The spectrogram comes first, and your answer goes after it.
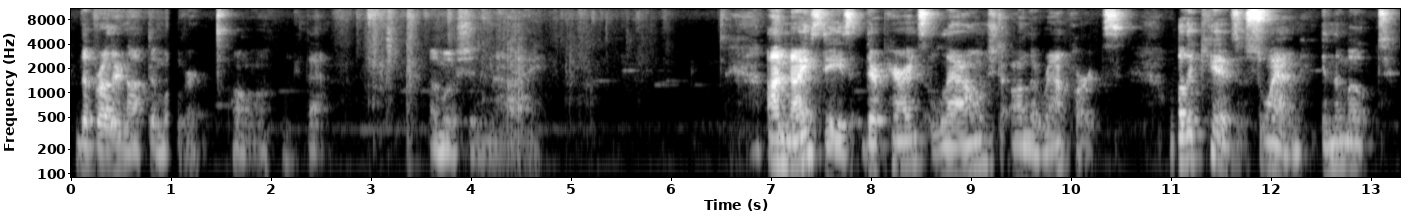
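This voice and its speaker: A man hosting a casual, expressive storybook read-aloud and adding his own chatty asides. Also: on the low side, takes it slowly, pauses often. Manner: chuckling, expressive. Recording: roomy echo, some background noise.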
